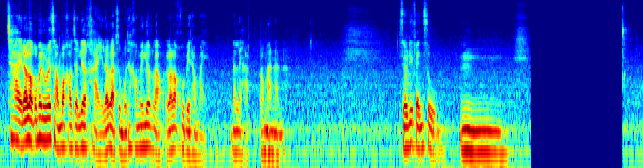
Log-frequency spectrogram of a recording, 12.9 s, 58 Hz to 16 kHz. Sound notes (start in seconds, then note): 9.2 hums in agreement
